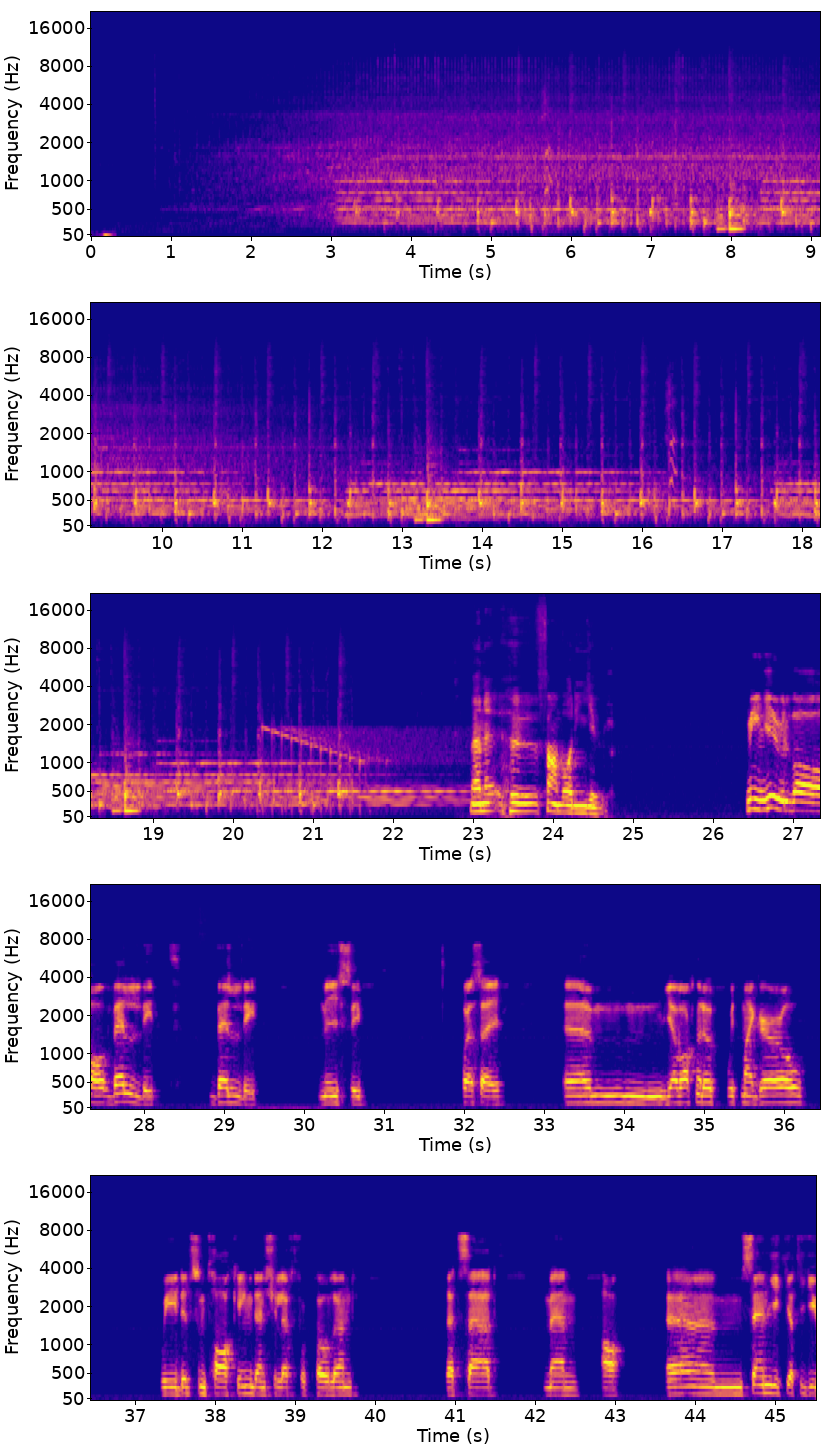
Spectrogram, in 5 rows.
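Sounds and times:
instrumental theme music with droning tones and mechanical rhythm: 3.0 - 23.6
speech: 23.0 - 24.8, 26.4 - 29.4, 30.2 - 30.8, 32.0 - 32.6, 33.2 - 36.3, 37.3 - 39.8, 40.9 - 45.5.

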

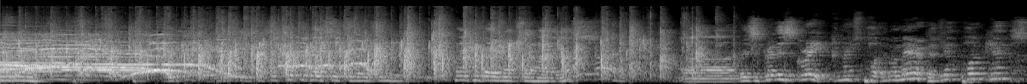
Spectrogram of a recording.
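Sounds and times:
people whooping and shouting: 0.0 - 4.0
live audience cheering and applauding: 0.0 - 7.3
speech: 8.1 - 10.2.

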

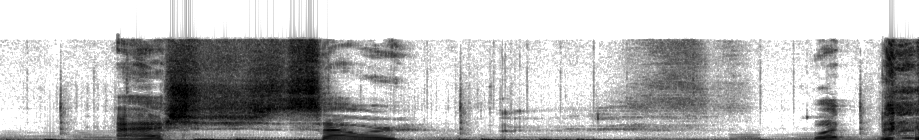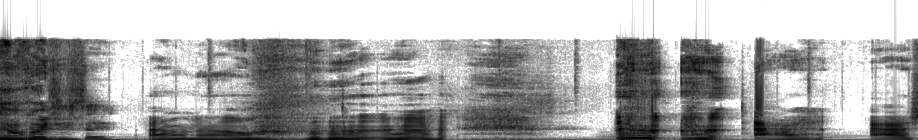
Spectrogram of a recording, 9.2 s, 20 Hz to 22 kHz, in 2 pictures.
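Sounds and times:
speech: 0.6 - 2.1, 4.0 - 9.1
laughter: 4.4 - 4.9, 5.9 - 6.9
person clearing throat into a microphone: 7.7 - 8.3.

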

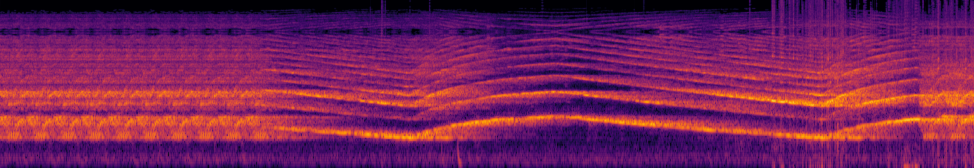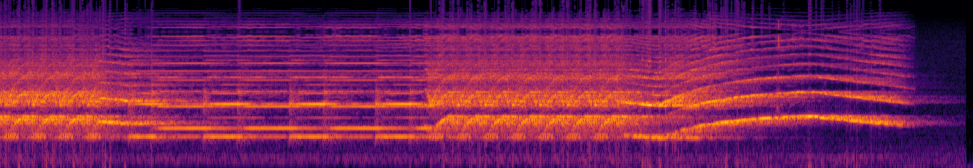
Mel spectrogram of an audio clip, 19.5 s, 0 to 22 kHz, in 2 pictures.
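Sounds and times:
loud electronic siren wailing: 0.0 - 19.4.

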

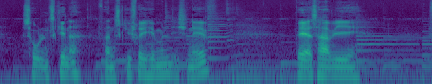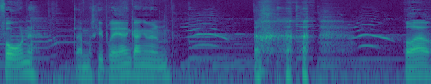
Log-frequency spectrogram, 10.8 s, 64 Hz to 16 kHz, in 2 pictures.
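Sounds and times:
speech: 0.3 - 2.9, 3.7 - 4.6, 5.4 - 7.6, 8.6 - 9.5, 10.4 - 10.7
bird of prey soaring over a wild meadow in a botanical garden in Geneva: 7.6 - 8.6, 9.4 - 10.5
person laughing: 8.6 - 9.8.

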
